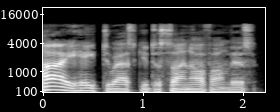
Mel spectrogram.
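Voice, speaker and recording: A man's voice: fairly low pitch, expressive, moderate pace, bright, forceful tone, dry recording, clean studio sound. A man voicing a weary, terse male doctor in an audiobook, with clipped lines. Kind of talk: audiobook character dialogue.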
